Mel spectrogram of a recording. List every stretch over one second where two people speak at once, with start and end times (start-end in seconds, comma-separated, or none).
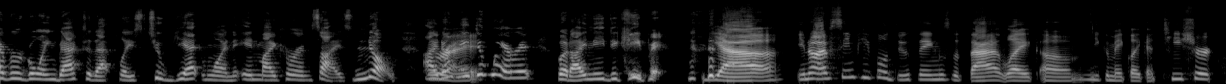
none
